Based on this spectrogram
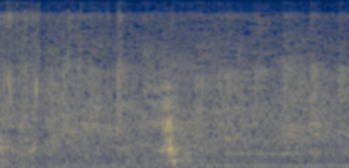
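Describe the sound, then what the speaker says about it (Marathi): A school audience claps to welcome a teacher about to sing, a steady patter of many hands across the whole stretch, moderately loud with faint crowd murmur beneath. "आपण सर्वांनी टाळ्या वाजवून त्यांना या ठिकाणी त्यांचं स्वागत करायचं आहे"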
